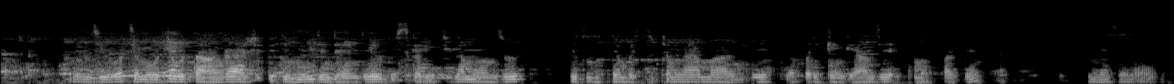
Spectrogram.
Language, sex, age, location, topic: Kinyarwanda, female, 18-24, Kigali, finance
